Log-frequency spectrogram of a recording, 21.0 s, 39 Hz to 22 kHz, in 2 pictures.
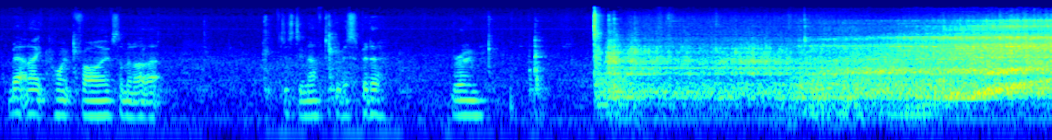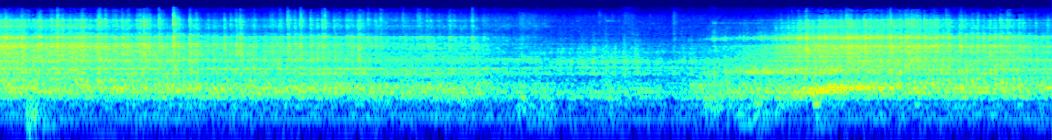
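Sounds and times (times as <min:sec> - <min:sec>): drill bit cutting through metal: 0:08.0 - 0:21.0.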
